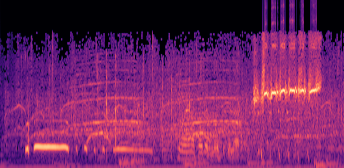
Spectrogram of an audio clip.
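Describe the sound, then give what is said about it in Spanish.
A lively crowd at a New Year's celebration in a theatre cheers and claps in a steady, dense roar, with shrill whistles cutting through, one held long whistle near the end over rising, pulsing applause. “Bienvenidos al gran party del año. Aplauso a todos.”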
